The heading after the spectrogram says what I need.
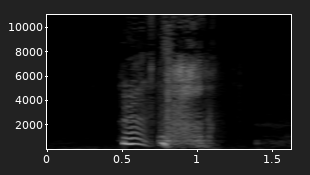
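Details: Woman at night, nose tickling, gives a single sneeze: a brief voiced intake, then a sharp hissing burst of air through nose and mouth; poor audio quality, stitched clips; ordinary sneeze.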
